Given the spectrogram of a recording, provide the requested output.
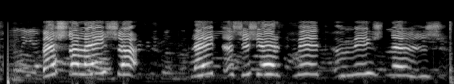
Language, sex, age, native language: Icelandic, male, 21, Icelandic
